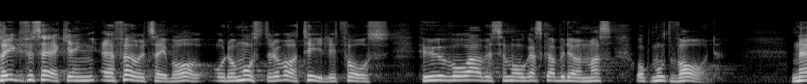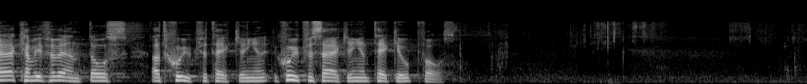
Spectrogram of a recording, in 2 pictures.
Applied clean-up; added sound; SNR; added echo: none; none; none; none.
